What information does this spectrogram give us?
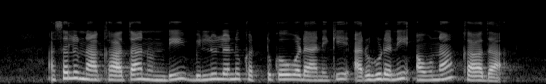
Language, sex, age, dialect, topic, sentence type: Telugu, female, 25-30, Central/Coastal, banking, question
